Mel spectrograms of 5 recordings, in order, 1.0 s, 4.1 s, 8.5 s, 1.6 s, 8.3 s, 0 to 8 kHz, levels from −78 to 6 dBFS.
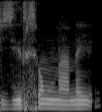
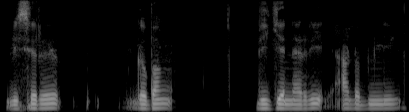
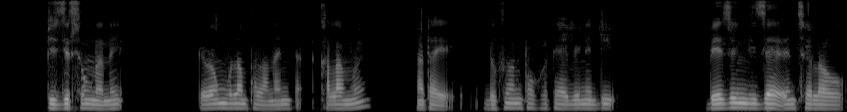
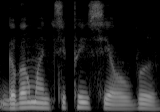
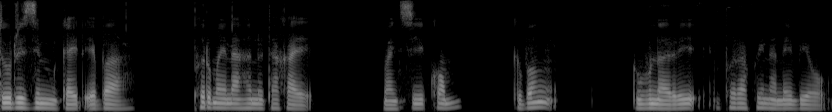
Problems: constant background noise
